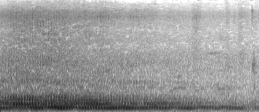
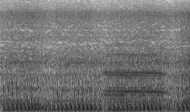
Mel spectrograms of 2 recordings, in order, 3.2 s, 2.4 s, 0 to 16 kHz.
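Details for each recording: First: Suzuki Satria FU 150 motorcycle with rough noise (suspected cam chain or piston): engine catches into a fast, rough idle with a loose metallic rattle over the beat; cause found to be a worn cam chain, which was replaced. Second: Suzuki Satria FU 150 single cylinder after replacing a worn cam chain that caused rough noise, with fresh oil; even steady beat with no rattle or chain slap, smooth healthy running.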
